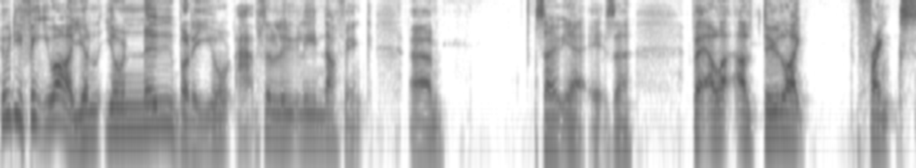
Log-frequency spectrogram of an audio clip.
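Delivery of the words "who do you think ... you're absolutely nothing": put-on brushing-off tone, scornful and condescending. Retelling a film scene where a man belittles Frank: imitating a dismissive put-down.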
